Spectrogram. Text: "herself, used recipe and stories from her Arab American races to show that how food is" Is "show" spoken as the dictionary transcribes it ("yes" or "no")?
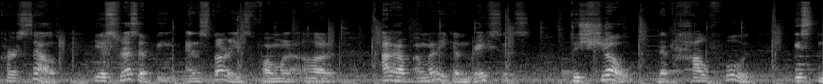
yes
